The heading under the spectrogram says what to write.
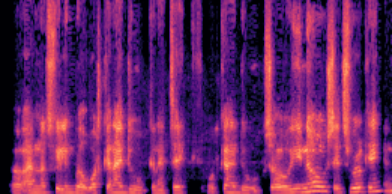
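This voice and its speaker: A woman talks at a moderate pace with ordinary pitch variation. Her voice is somewhat breathy. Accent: Dutch. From Netherlands. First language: Dutch. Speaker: Buteyko trainee and student. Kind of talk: interview testimony. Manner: halting.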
